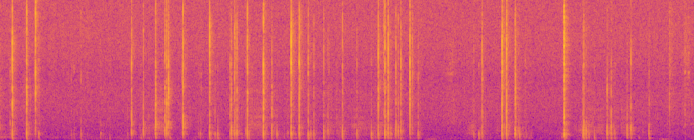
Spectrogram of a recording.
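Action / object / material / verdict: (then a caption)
scrape / plastic hair brush / plastic / none. A plastic hair brush held bristles-down as long nails scratch across its bristle tips and body. The result is a quiet, irregular run of quick, dry scratches and crisp ticking clicks with bright edges, each dying away almost instantly, in clustered bursts separated by brief pauses.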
